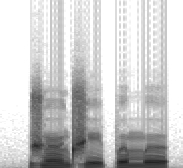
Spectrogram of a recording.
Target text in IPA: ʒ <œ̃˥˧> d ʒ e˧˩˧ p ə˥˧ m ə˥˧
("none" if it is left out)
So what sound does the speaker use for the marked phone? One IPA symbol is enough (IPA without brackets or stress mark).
œ̃˥˧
